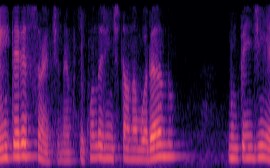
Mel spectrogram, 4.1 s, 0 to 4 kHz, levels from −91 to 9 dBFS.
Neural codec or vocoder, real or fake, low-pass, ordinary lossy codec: codec, 16 kHz, 6 kbps, DAC; fake; 3.6 kHz; MP3, 24 kbps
